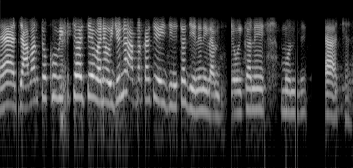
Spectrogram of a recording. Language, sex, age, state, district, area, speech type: Bengali, female, 60+, West Bengal, Dakshin Dinajpur, rural, conversation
